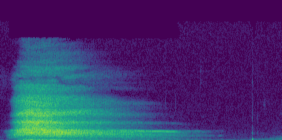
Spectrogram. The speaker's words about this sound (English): Open the mouth, exhale it out.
